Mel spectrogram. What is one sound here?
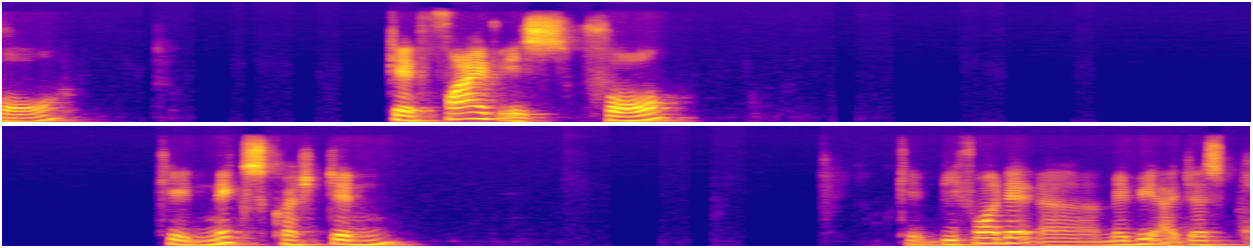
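A man speaks calmly and close to a microphone, in short bursts with pauses.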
